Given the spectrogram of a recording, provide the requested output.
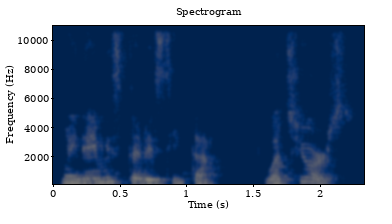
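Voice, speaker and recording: A bold, caring girl who speaks plainly and kindly, as a woman reads her at a table read. The voice sits fairly high, with faint music underneath. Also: moderate pace, a little mellow, natural voice. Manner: direct and friendly.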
